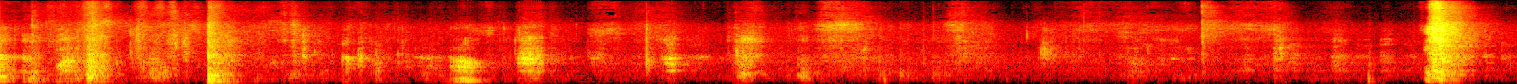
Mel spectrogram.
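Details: Central Asian Shepherd Dog during play: a string of varied grumbling growls, snorts and huffs, mostly soft, ending with one sudden loud, harsh yelp-like bark near the close.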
